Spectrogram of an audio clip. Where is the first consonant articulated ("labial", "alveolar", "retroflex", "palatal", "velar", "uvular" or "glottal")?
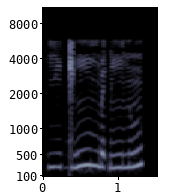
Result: palatal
